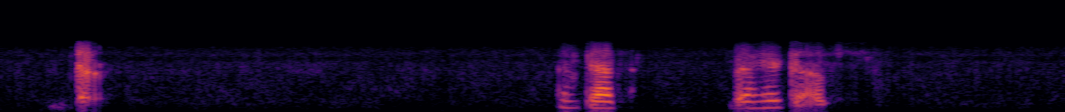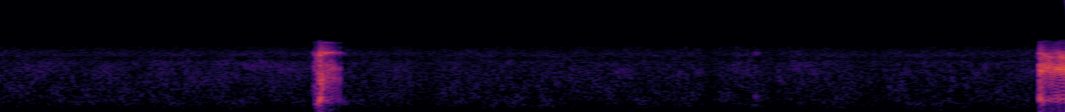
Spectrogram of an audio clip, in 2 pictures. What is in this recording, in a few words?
phone msg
